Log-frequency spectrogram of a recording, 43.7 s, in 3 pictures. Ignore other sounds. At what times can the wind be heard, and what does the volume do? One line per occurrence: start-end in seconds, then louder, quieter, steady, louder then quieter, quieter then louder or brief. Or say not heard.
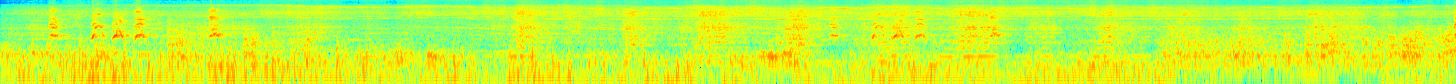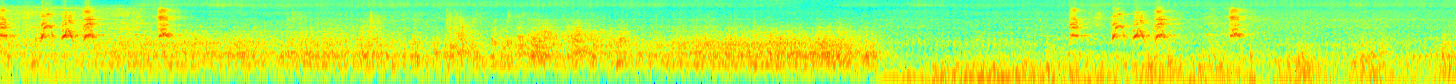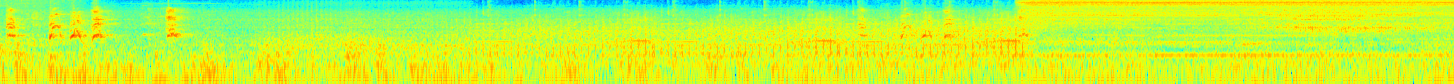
0.0-43.6 louder then quieter.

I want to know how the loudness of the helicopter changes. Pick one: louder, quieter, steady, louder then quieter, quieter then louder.
quieter then louder.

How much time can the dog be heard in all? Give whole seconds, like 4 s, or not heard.
11 s.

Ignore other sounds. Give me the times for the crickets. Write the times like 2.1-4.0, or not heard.
not heard.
